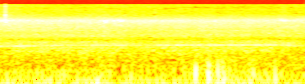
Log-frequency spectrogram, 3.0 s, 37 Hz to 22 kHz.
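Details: PS4 after fitting a 3–6TB hard drive with Molex power and extended fan connectors, powered on but not connected to the console; a soft, even airy whir with a faint steady hum and a few low bumps as the fans spin up: normal fan operation.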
